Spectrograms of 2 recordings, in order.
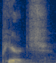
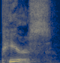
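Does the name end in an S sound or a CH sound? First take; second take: CH sound; S sound. First: The name ends with a CH sound. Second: The name ends with an S sound. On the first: The speaker calls it right. "It's pronounced Pirch" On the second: The speaker calls it wrong. "I think it's pronounced Pierce. Well, it's not"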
